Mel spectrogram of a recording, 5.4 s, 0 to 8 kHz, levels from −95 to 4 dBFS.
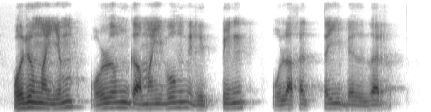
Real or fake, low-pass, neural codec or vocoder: fake; 7.2 kHz; autoencoder, 48 kHz, 32 numbers a frame, DAC-VAE, trained on Japanese speech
